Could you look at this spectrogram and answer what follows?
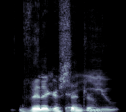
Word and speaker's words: Vinegar Syndrome: Pronounce it correctly. Vinegar Syndrome. It's a UH at the end of vinegar.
